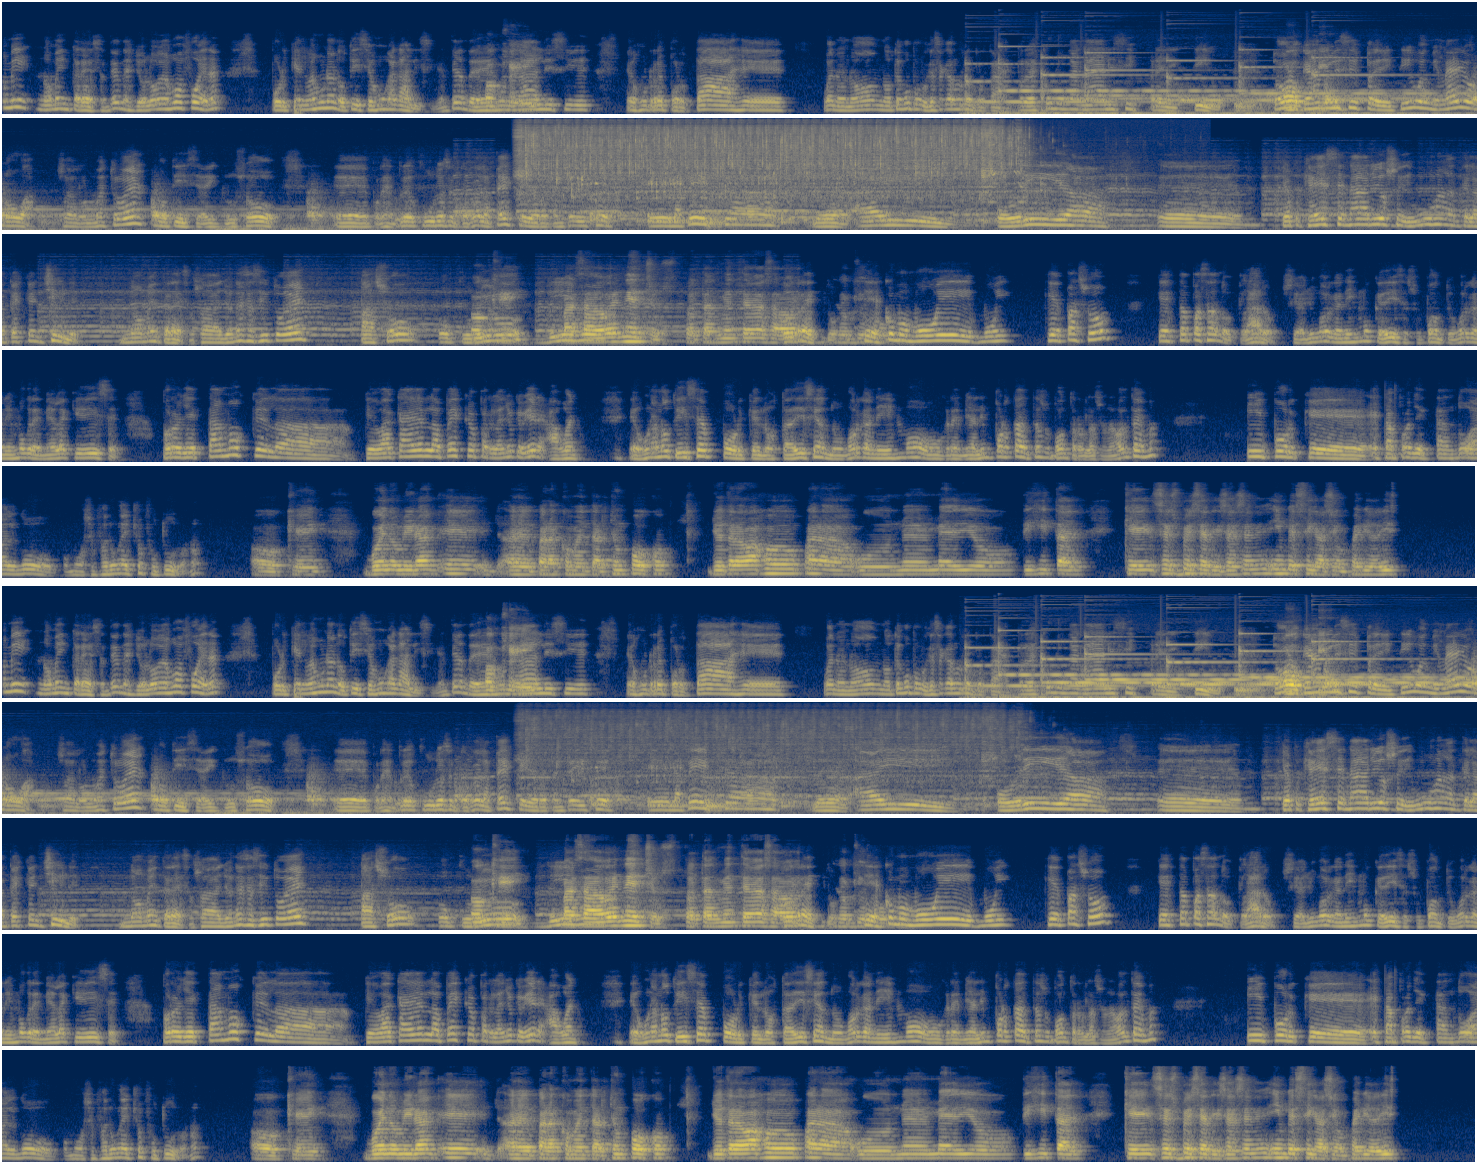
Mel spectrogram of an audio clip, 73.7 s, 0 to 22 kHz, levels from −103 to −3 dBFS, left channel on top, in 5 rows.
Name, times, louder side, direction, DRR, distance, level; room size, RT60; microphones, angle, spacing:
voice 1, 0.0-2.2 2.7-5.9 6.2-7.8 8.2-12.2 12.7-15.1 15.3-17.5 18.0-20.9 21.2-22.5 22.8-25.8 26.3-30.3 30.7-32.6 33.1-35.5 37.3-39.6 40.0-40.6 41.1-45.4 45.9-50.0 50.3-55.8 56.7-61.0 70.7-70.9, equal, 15° right, 0.6 m, -29 dB
voice 2, 4.8-5.4 12.8-13.4 34.2-34.7 35.1-37.5 37.9-38.5 61.5-62.2 62.6-65.7 66.1-69.8 70.2-72.9, right 4 dB, 70° right, 0.9 m, -25 dB
sound 1, 9.6-19.7 20.6-21.0 21.8-22.8 24.6-24.7, right 5 dB, 35° right, 1.0 m, -33 dB
sound 2, 18.6-18.8 19.1-37.5, left 2 dB, 55° left, 1.4 m, -44 dB
Water tap faucet, 19.9-26.2 26.6-26.8, left 10 dB, 70° left, 0.5 m, -36 dB
5.3 x 3.0 x 2.4 m
head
